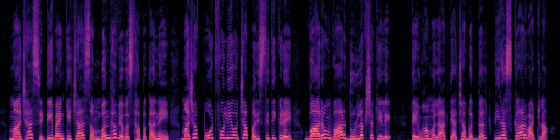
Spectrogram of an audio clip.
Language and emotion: Marathi, disgusted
